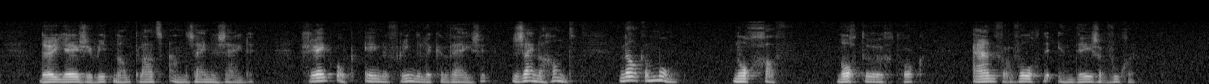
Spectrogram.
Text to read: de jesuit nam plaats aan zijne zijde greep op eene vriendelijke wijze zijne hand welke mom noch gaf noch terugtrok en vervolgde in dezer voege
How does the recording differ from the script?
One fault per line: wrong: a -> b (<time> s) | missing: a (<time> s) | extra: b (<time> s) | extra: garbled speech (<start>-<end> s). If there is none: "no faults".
no faults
